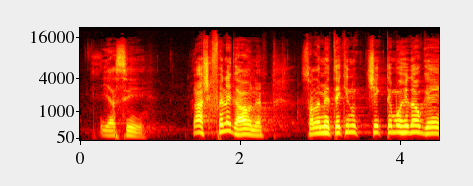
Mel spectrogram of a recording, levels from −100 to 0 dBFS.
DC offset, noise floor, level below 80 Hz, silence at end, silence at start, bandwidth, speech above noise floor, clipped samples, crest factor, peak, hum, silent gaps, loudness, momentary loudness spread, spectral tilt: under 0.1%; -63 dBFS; -68 dBFS; 0 s; 0.25 s; 19.5 kHz; 42 dB; under 0.1%; 20 dB; -2 dBFS; none; none; -21 LUFS; 11 LU; -3 dB/octave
